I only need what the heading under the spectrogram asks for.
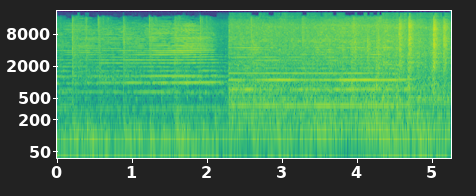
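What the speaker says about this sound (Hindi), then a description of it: "कर्नाटका एक्सप्रेस को शायद हमने ग्वालियर के आसपास पीछे छोड़ा होगा और अब ये हमको ओवरटेक कर रही है" A Karnataka Express train overtakes alongside on the railway, heard from a moving train as a loud, steady rumble of passing coaches with rhythmic clickety-clack and a sharp shift in tone partway through as the passing train closes in.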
